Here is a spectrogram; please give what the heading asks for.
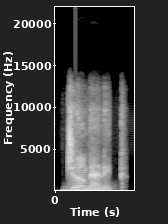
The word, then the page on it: Germanic: Indian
